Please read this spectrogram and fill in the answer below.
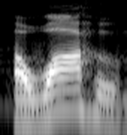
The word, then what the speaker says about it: Oahu: Oahu, my goodness, Oahu last week for the week,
